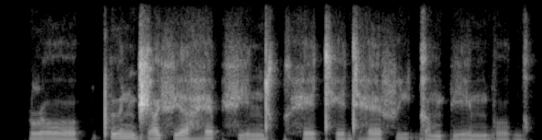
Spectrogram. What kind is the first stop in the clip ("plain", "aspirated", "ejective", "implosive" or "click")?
ejective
